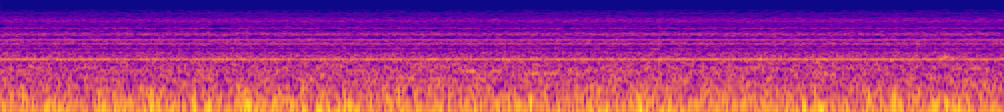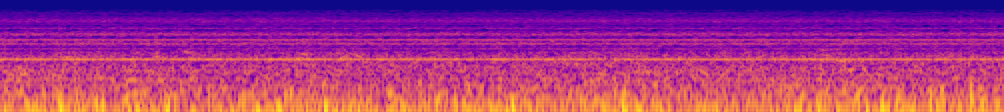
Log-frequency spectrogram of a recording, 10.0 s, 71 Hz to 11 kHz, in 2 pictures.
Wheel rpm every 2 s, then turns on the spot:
0, 0, 0, 0, 0.
none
